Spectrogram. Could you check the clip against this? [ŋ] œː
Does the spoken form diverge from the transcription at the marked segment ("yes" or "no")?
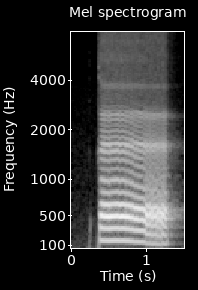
yes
